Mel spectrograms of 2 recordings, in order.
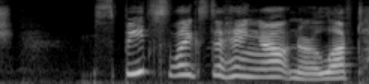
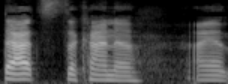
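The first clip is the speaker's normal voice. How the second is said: ordinary talk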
